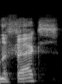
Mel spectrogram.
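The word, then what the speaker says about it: NEFFEX: It's kind of like an introduction, I guess, for the people that don't know about the group, but, it's called Nefex, right? – Yep. It's called Nefex. Most people say it wrong.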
